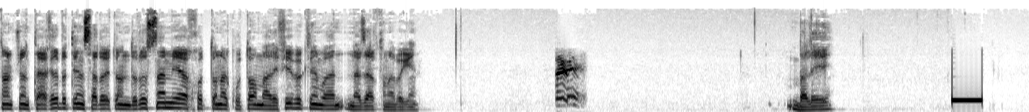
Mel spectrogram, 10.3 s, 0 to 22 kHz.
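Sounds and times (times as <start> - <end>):
speech: 0.0 - 4.3, 7.9 - 8.4
telephone busy tone after a call is cut off: 9.5 - 9.9.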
